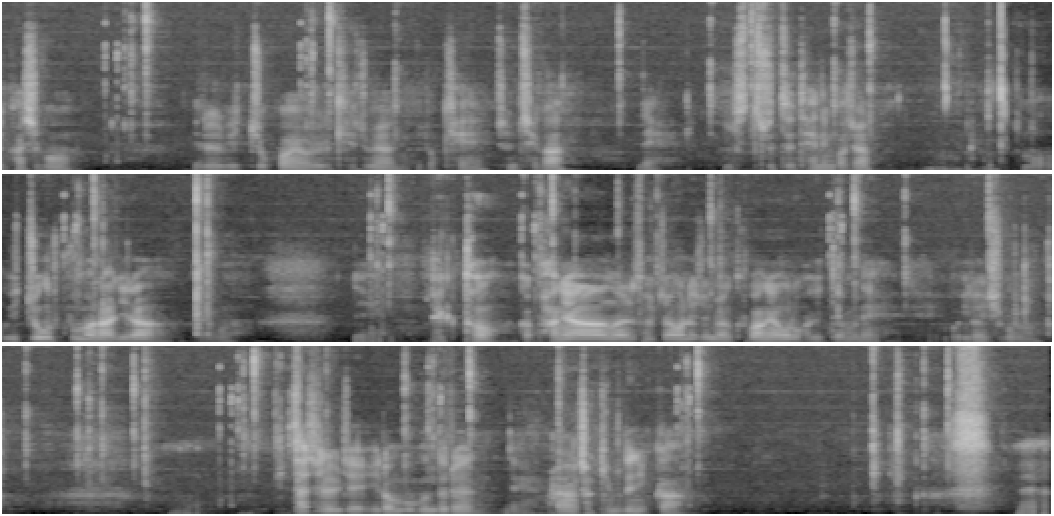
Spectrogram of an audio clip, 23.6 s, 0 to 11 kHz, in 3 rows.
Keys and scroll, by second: 4.9 space, 7.5 m, 9.1 ctrl+Escape, 15.4 ctrl+z, 19.0 space, 20.2 m, 22.3 ctrl+space.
